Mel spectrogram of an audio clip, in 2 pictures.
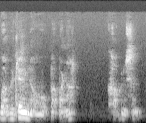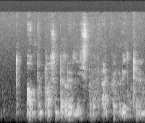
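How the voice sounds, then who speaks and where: Man with a Northern Irish accent, moderate pace, long, frequent pauses and big swings in loudness. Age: 70s. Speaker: retired man sharing views on YouTube. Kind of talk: casual monologue. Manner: halting.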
